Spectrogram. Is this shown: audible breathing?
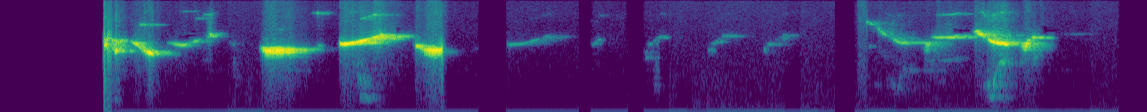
no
